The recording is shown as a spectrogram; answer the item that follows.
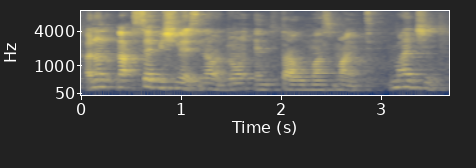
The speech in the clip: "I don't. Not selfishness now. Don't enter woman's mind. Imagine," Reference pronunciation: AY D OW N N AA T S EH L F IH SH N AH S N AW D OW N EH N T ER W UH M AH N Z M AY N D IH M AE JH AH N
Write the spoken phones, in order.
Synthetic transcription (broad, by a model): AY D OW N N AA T S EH F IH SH N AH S N AW D OW N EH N T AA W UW M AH N S M AY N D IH M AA JH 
